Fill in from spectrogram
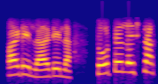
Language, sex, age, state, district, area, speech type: Kannada, female, 18-30, Karnataka, Uttara Kannada, rural, conversation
